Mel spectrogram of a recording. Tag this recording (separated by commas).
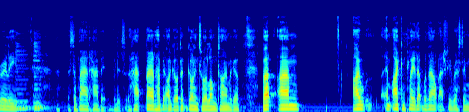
Guitar, Music, Musical instrument, Electric guitar, Strum, Plucked string instrument, Speech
